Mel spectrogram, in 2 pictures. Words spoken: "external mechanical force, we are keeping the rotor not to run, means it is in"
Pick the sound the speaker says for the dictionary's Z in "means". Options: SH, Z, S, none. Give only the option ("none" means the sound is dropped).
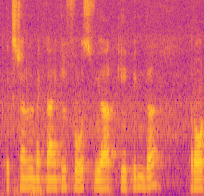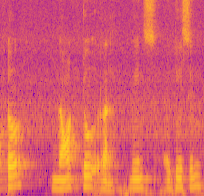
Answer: S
